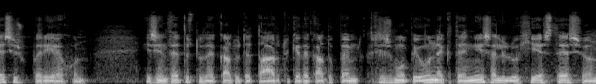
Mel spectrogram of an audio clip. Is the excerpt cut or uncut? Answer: cut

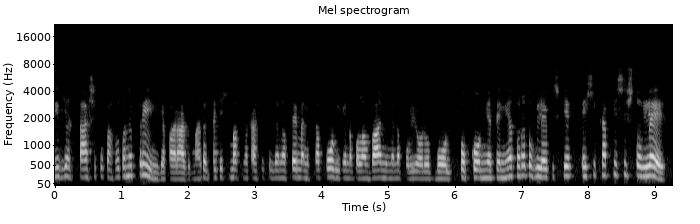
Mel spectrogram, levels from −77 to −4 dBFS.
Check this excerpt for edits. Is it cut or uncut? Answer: cut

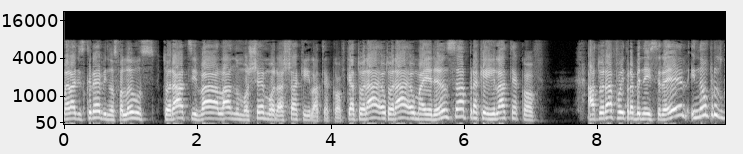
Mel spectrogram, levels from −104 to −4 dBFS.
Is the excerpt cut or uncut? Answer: cut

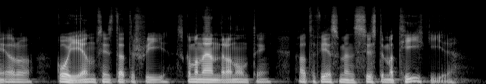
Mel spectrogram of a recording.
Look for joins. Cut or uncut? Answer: cut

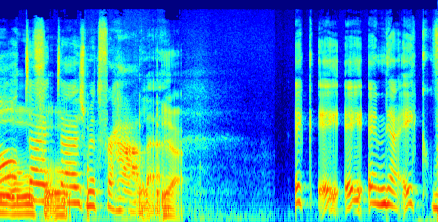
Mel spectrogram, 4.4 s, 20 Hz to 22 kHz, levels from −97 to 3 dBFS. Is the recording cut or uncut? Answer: uncut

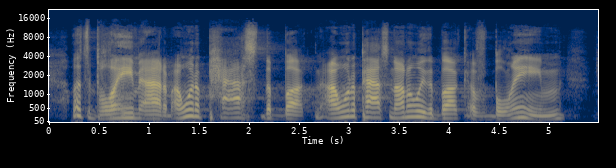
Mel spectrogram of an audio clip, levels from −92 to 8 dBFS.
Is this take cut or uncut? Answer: uncut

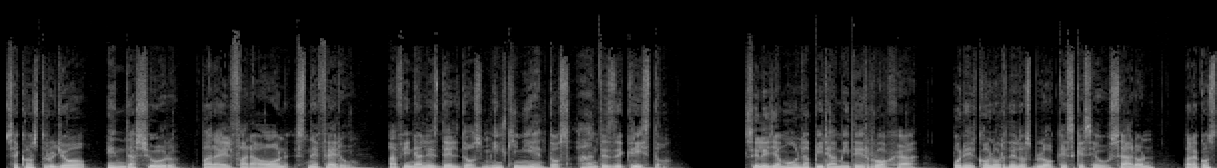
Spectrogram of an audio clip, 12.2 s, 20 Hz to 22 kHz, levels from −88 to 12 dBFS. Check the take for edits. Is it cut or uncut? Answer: uncut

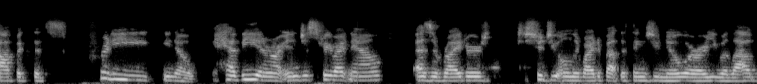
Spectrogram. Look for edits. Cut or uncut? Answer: uncut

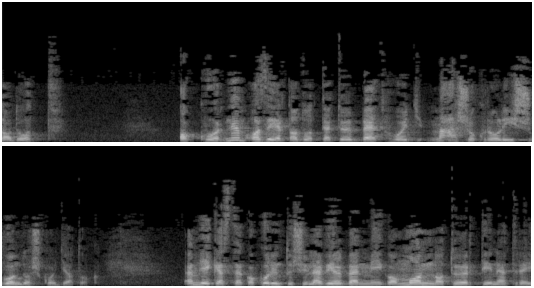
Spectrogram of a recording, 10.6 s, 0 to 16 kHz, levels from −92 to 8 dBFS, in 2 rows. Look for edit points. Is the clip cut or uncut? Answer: uncut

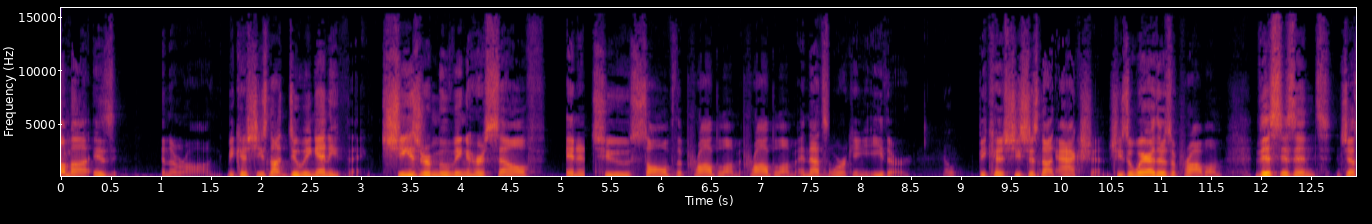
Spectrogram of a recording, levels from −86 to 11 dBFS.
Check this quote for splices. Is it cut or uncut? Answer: cut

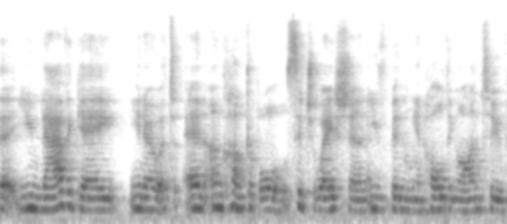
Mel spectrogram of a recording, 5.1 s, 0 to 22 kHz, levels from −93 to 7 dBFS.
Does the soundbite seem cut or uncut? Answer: cut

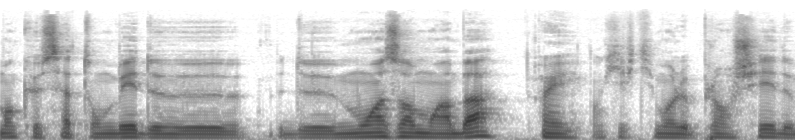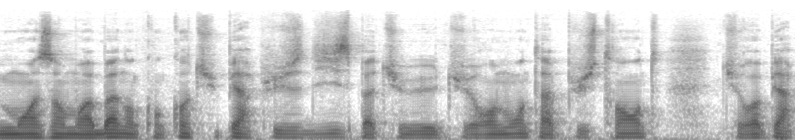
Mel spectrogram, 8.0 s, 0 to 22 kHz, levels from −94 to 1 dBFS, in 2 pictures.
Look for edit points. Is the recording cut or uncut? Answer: cut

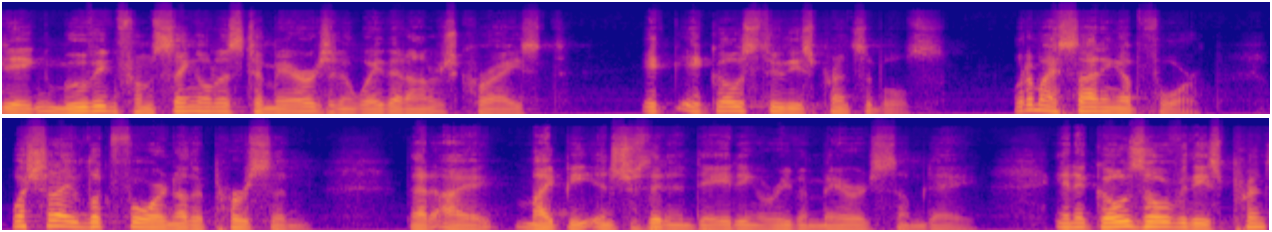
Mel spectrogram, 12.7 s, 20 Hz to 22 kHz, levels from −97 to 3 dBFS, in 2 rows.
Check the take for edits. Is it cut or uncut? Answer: uncut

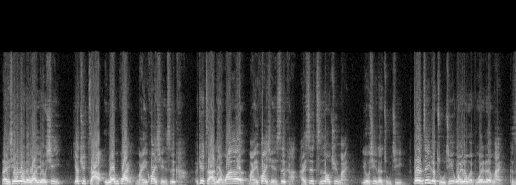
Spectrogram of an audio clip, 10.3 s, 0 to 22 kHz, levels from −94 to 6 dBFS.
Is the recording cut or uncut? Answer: cut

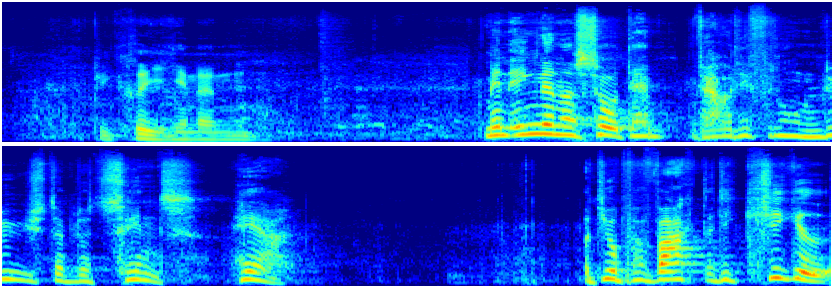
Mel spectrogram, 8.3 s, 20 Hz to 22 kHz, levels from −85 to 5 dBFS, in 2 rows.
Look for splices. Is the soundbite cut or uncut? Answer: cut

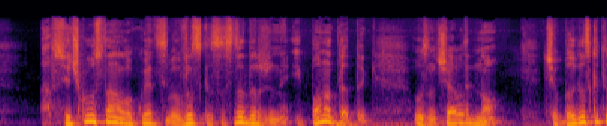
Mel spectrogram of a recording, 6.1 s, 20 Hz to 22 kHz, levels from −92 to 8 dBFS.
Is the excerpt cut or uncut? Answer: cut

